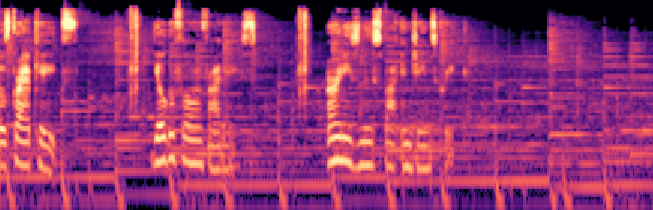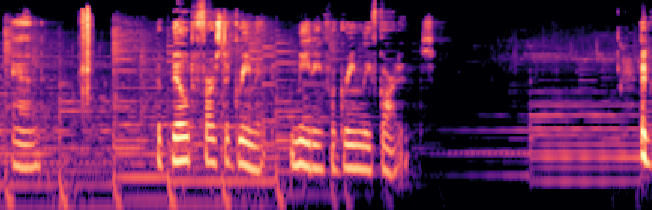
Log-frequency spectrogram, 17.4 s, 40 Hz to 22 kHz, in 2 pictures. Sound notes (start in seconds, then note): 1.7 camera shutter clicking; 3.9 camera shutter clicking; 6.6 gentle music; 9.8 camera shutter clicking; 15.2 gentle music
